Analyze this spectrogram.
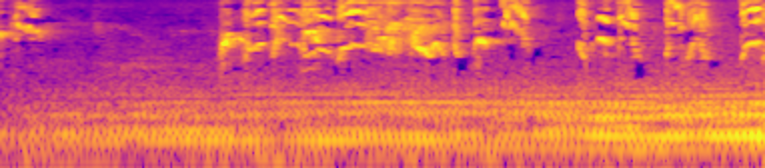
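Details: Greater green leafbird singing, used to coax other birds to sing: a brief high note, a pause, then dense twittering and squeaky phrases over a steady low hum.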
